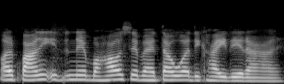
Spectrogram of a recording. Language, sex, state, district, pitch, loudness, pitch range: Hindi, female, Uttar Pradesh, Muzaffarnagar, 205 Hz, -15 LUFS, 185-215 Hz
